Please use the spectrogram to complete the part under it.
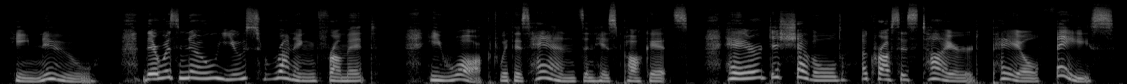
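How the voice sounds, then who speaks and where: Female story narrator, animated intonation, measured phrasing, slowish pace, dramatic scripted reading. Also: mid-range voice, no room sound, clean studio sound. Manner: measured, deliberate phrasing with pauses. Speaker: fan fiction narrator.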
